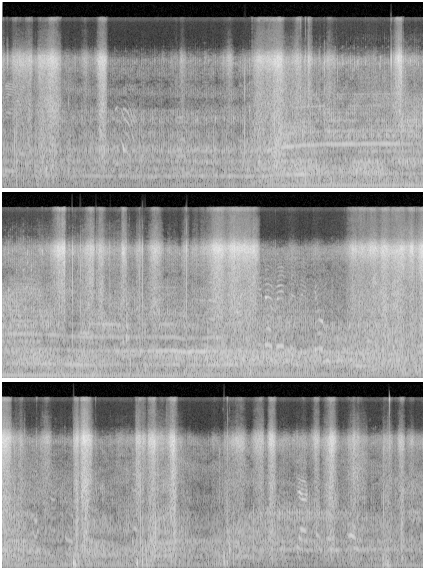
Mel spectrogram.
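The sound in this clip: A motor engine runs with a steady, continuous drone, overlaid by gusty wind buffeting throughout.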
